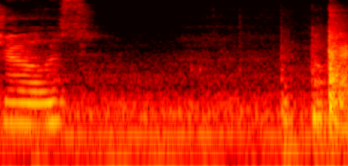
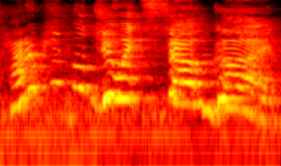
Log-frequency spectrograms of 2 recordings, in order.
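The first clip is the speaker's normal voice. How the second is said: exasperated; 10 semitones higher, 6 dB louder than usual. Real, not acted. Frustrated with whipped cream.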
